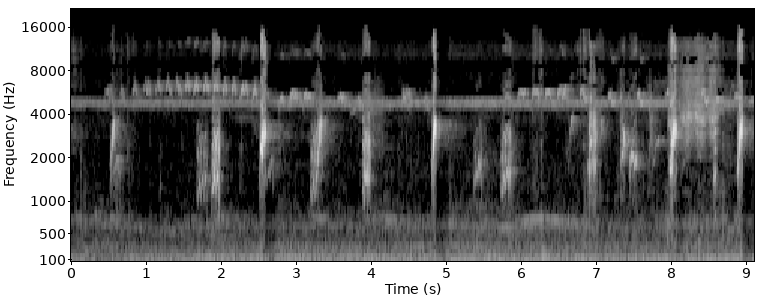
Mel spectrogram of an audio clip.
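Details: Red-whiskered bulbul contest singing, Hoa Binh origin, Vietnam, 30 May 2023: isolated sharp chirps every second or so, rising and falling, over soft low hum and a faint persistent high tone.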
